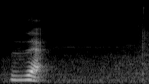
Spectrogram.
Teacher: Ketika kita mengucapkan za, ujung lidah kita akan menyentuh seri gigi atas kita.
